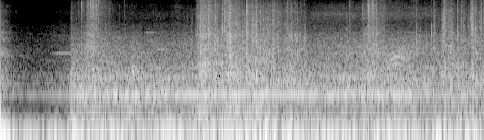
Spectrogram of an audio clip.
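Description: Hands rustle through a crinkly insulated bag.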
